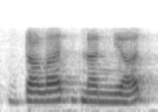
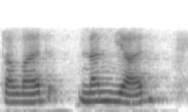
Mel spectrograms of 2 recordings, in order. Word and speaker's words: Daled Nun Yud: The way this is pronounced is Daled Nun Yud. Okay, that's Daled Nun Yud.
